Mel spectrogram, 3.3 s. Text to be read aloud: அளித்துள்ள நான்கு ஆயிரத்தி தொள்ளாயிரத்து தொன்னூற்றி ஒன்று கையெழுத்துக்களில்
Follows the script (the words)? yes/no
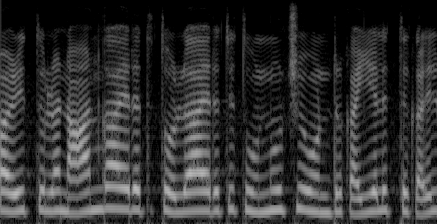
yes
